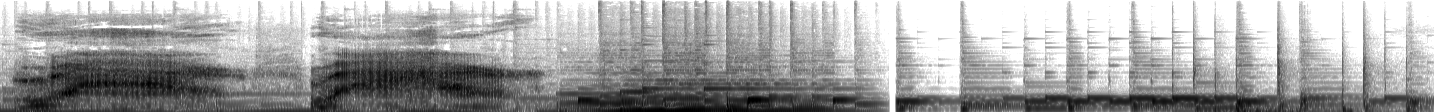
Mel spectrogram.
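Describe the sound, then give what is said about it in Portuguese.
A voice imitates a lion roaring with two loud, rough, growling roars, each lasting about two seconds, followed by a steady stretch of tuneful instrumental music. “E logo só havia o leão na clareira, rugindo desta maneira.”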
